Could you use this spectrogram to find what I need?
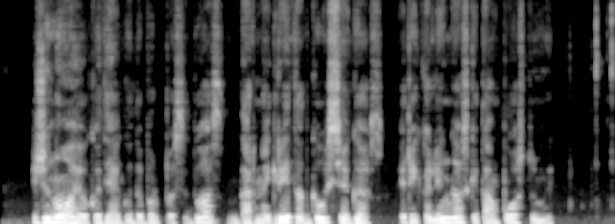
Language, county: Lithuanian, Kaunas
